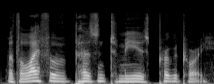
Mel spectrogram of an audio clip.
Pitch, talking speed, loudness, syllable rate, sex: 130 Hz, 280 wpm, -18 LUFS, 6.9 syllables/s, male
